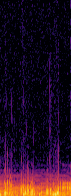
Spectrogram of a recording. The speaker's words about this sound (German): Wenn der Magen ganz laut knurrt, dann ist das wohl das deutlichste Signal für eins: Hunger.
